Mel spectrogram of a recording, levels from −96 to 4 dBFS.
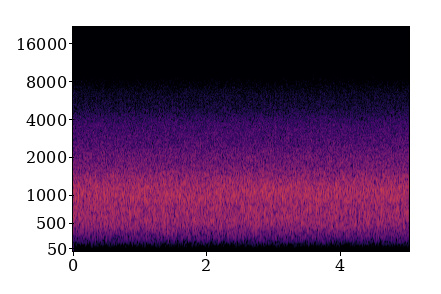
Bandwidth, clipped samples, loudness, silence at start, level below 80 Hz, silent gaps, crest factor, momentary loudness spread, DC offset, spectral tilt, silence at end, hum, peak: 13 kHz; under 0.1%; -43 LUFS; 0 s; under -90 dBFS; none; 14 dB; 1 LU; under 0.1%; -1.5 dB/octave; 0 s; none; -30 dBFS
